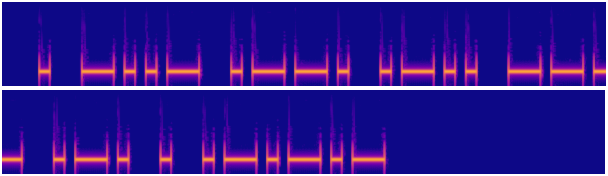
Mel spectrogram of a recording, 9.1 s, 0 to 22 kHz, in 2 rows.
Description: Morse code, heard as a keyed tone, about 14 wpm, 700 Hz. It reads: EXPLORE.
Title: Sentences from Top 1100 Words 15wpm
